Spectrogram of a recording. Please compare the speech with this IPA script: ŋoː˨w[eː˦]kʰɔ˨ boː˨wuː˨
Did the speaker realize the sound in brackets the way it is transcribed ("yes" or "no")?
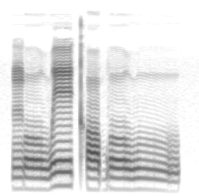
yes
